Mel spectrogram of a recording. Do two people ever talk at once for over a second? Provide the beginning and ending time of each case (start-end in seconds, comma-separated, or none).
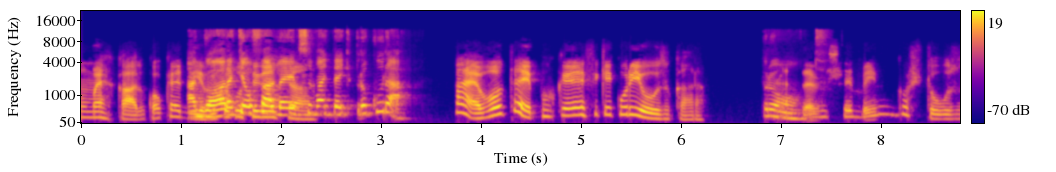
1.0-2.3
